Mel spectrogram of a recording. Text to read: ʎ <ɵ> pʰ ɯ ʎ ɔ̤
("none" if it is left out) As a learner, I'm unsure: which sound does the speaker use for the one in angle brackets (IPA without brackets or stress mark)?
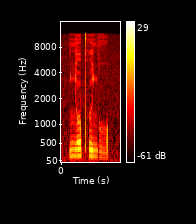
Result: ɤ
